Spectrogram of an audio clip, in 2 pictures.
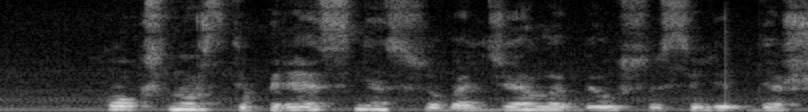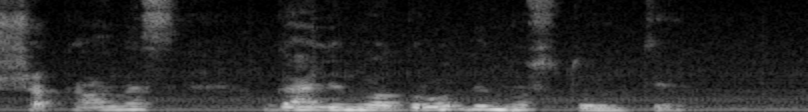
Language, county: Lithuanian, Alytus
